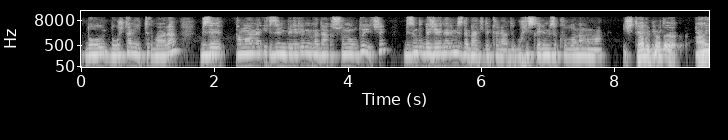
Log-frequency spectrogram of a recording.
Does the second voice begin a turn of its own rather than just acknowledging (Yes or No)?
Yes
